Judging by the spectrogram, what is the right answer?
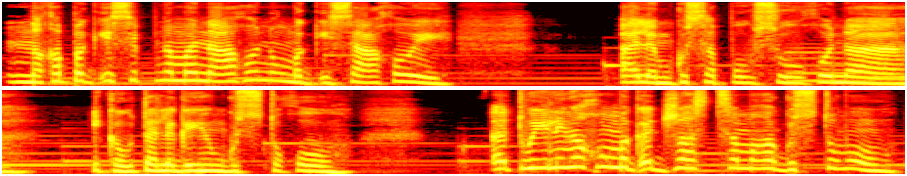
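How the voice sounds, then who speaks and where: A woman's voice: fairly high pitch, lively intonation, fairly quick, pauses often, a bit bright, faint music behind. A woman playing a clingy, earnest young woman pleading with her ex in a Filipino radio drama, sometimes hesitant.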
